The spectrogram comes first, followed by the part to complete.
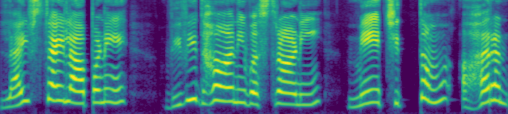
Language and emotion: Sanskrit, surprised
